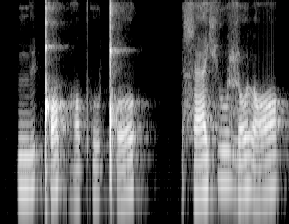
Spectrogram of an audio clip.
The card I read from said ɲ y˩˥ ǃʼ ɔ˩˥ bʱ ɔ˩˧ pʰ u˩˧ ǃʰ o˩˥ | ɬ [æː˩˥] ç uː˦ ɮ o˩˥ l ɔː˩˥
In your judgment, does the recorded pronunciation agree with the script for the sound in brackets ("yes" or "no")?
yes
